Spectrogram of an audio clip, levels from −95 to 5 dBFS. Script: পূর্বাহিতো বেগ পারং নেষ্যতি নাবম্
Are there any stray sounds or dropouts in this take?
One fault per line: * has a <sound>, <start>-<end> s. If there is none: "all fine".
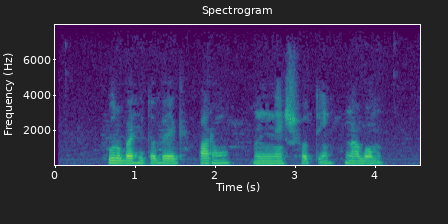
all fine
